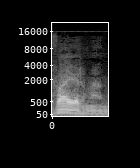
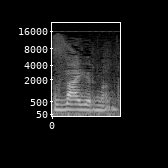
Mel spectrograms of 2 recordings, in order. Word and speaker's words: Weiermann: Bom, meu nome é um pouco complicado mesmo, mas a pronúncia correta é Weiermann. Weiermann.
